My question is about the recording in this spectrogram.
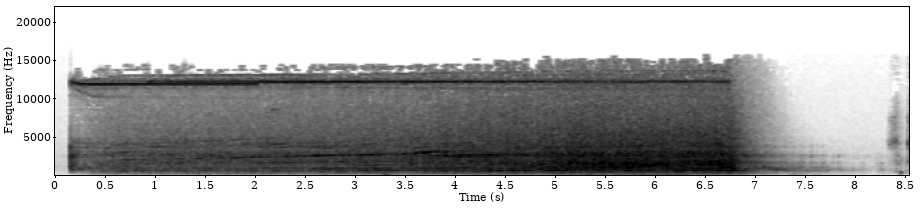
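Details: Cheerson CX-20 quadcopter after swapping the faulty ESC board that left one motor beeping and not powering up: all four motors spin up together with an even propeller whir and steady high tone, then wind down.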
